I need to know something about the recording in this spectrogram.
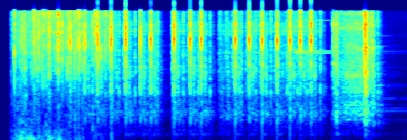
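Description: Crumpled paper crinkling and crackling as it is unfolded flat: quick, irregular runs of small clicks, broken by a couple of short pauses, stopping just before the end.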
